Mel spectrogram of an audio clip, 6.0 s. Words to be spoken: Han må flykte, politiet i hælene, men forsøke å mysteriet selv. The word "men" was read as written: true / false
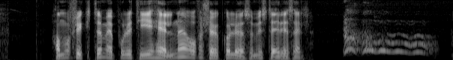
false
